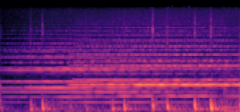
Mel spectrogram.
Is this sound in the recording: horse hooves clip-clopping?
yes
